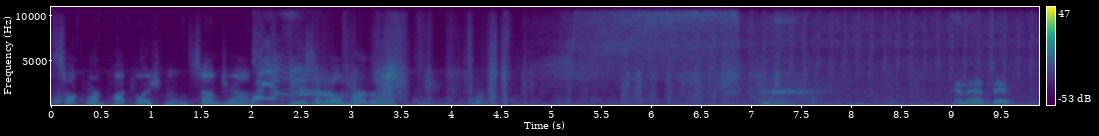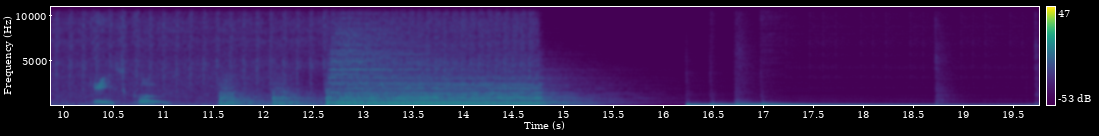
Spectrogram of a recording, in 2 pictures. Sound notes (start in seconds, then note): 7.0 sigh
